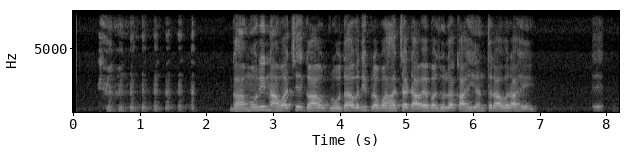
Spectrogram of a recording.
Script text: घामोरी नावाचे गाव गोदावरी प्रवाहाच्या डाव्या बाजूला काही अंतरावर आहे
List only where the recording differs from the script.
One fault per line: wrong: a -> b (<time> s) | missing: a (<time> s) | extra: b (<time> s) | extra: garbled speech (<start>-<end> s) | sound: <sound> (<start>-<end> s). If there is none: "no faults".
sound: laugh (0.4-1.9 s)
sound: laugh (7.8-8.0 s)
